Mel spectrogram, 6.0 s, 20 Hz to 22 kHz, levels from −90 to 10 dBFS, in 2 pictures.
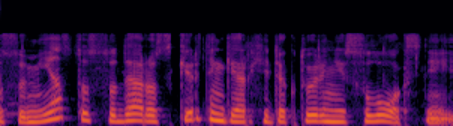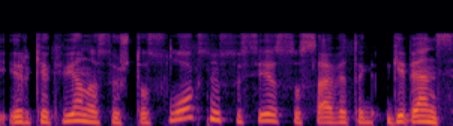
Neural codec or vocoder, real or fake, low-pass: none; real; 7.2 kHz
